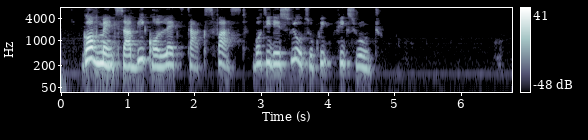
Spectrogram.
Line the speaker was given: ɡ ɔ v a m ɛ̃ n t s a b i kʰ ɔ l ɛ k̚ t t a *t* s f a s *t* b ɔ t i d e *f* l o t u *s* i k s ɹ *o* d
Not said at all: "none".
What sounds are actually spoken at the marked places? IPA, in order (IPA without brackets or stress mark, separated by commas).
k, t, s, f, o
